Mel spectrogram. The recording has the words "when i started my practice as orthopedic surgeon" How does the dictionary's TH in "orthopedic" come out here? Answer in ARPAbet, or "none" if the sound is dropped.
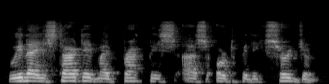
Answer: T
